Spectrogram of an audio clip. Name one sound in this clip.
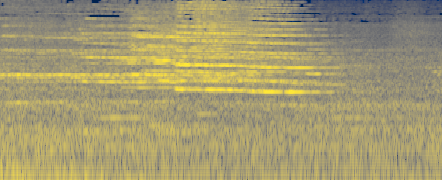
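Train brakes squeal with falling whines.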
